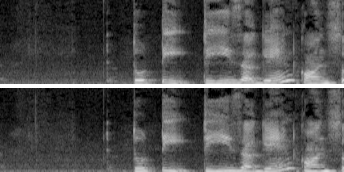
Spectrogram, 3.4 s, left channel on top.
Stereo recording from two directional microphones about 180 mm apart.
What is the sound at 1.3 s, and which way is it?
Speech, 35° left (ahead or behind).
